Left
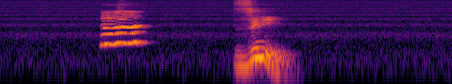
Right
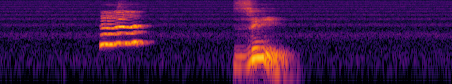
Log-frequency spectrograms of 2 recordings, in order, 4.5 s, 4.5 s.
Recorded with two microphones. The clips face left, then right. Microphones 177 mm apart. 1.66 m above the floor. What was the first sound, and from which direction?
Singing, 85° right.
